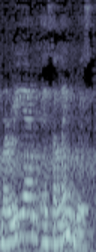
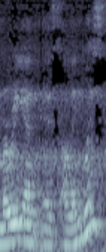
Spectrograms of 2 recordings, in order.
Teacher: ends with a fall in pitch, while as a question, Marian is a linguist, the pitch goes up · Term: intonation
